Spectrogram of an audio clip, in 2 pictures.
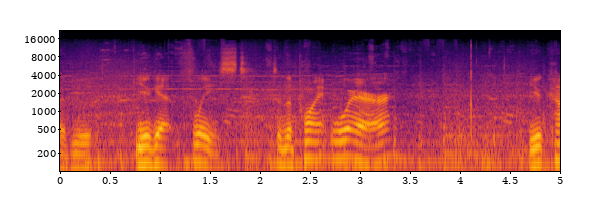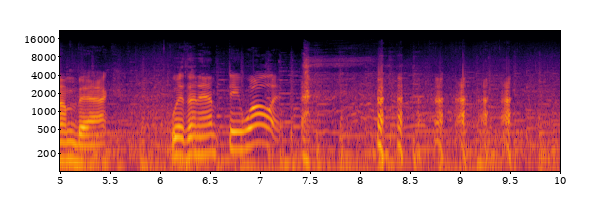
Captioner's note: laugh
